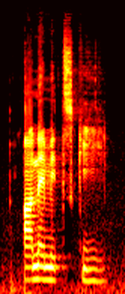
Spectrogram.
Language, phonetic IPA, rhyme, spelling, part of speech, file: Czech, [ˈanɛmɪt͡skiː], -ɪtskiː, anemický, adjective, Cs-anemický.ogg
- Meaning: anemic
